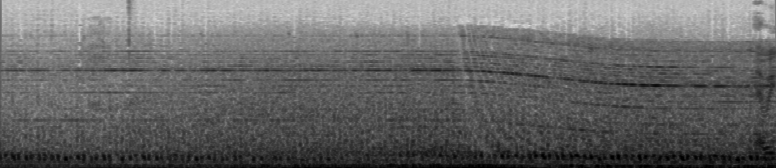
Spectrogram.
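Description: A steady, loud whine and roar from an aircraft engine in the SimplePlanes VR flight game holds level throughout, swelling slightly as the thrust-vectored plane picks up speed.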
